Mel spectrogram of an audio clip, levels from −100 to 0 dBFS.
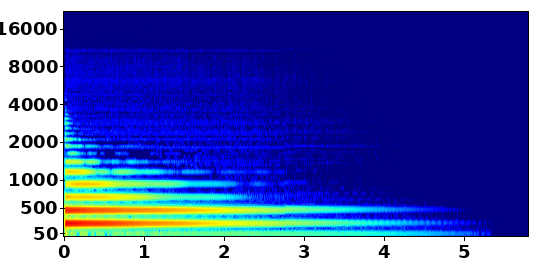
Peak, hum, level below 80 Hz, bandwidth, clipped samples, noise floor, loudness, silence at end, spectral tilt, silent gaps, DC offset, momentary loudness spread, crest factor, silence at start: -2 dBFS; none; -56 dBFS; 2.2 kHz; under 0.1%; -85 dBFS; -19 LUFS; 3.25 s; -11.5 dB/octave; none; under 0.1%; 25 LU; 20 dB; 0 s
